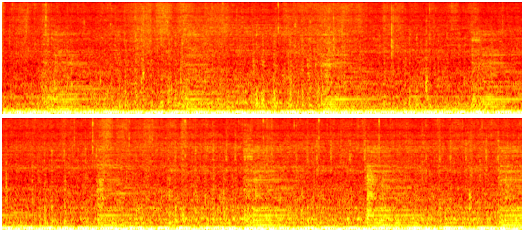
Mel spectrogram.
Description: Jeep XJ, noise while tap the brake downhill.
